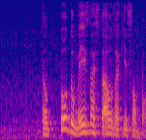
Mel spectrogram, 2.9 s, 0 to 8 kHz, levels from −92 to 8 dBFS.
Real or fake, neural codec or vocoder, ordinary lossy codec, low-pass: fake; codec, 16 kHz, 16 kbps, FreqCodec, larger model; none; none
